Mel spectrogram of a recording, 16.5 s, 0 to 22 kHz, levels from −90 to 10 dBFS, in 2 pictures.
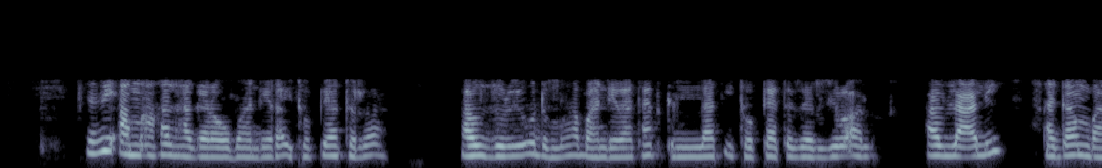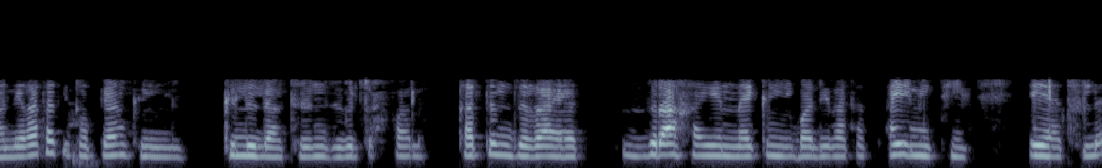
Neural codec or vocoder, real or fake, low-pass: vocoder, 22.05 kHz, 80 mel bands, Vocos; fake; 3.6 kHz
